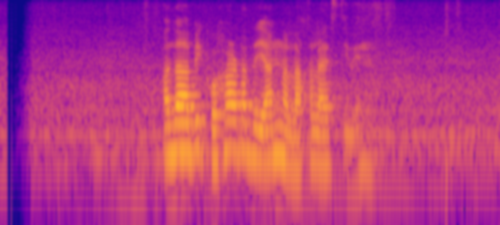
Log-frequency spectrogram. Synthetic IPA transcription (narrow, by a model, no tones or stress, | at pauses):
ɐd̪aːbikoɦaːʈɐd̪əjanːɐlɐkɐlaest̪ḭʋenu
